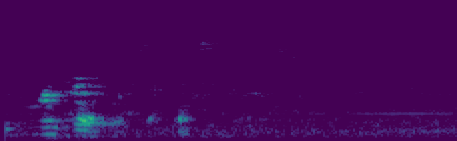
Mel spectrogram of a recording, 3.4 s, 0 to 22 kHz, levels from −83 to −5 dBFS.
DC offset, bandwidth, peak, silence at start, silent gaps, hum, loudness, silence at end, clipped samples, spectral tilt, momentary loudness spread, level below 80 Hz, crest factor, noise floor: under 0.1%; 7.2 kHz; -24 dBFS; 0.05 s; none; none; -41 LUFS; 2.05 s; under 0.1%; -4.5 dB/octave; 19 LU; under -90 dBFS; 24 dB; -74 dBFS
